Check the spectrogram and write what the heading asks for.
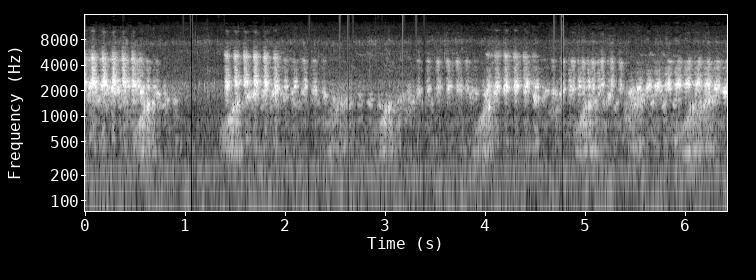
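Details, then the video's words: Frogs croaking at night beside a pond, harsh rattling pulses repeated in quick bursts roughly every second, with a brief lull before the chorus swells again. "1 Stunde Froschkonzert. Frosch Geräusche quaken"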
